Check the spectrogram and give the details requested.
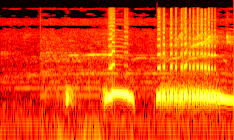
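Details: Spotted dove song in the 'thổ rền' voice, played to spur caged males: a faint soft note, a short arched coo, a pause, then a long, slightly wavering coo that gradually drops in pitch.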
